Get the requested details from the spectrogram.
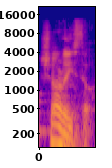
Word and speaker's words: Chorizo: Chorizo, habe ich das richtig ausgesprochen? – Wow. – Muy bien. – Muy bien, ja.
